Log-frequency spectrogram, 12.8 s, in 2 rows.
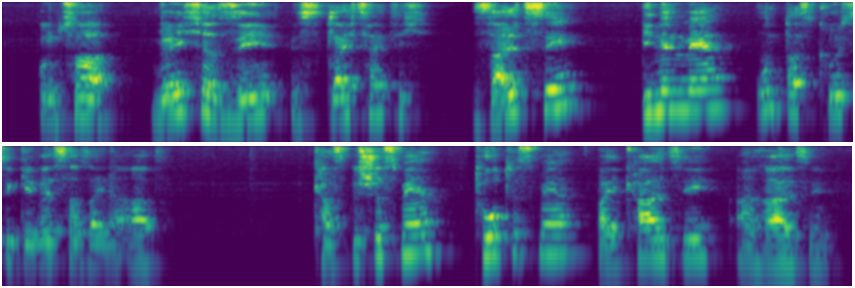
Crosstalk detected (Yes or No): No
